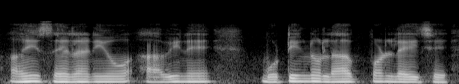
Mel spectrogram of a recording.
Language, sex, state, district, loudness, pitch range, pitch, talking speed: Gujarati, male, Gujarat, Valsad, -16 LUFS, 120-130 Hz, 125 Hz, 120 wpm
